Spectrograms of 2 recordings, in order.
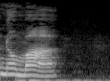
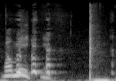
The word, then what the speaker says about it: Nomiki: It's not Noma. It's Nomiki. me. Nomiki. Nomiki. Nomiki. Nomiki. You do this thing where you make it a mutt in between. Oh my God, Sam. Nomiki.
